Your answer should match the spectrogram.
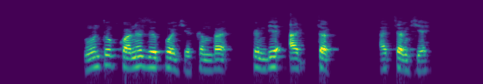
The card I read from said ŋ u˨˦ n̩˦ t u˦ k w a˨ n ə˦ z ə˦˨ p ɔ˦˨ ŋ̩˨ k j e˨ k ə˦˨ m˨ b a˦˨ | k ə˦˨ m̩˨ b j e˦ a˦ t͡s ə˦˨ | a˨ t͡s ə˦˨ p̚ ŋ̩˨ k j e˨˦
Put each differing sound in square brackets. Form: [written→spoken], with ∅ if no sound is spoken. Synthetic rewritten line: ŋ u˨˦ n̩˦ t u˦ k w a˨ n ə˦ z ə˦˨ p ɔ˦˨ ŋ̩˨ k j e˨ k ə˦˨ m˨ b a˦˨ | k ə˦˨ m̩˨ b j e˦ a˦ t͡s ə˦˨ | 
